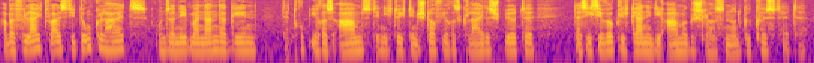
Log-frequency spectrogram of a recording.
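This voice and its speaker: An actor playing a meek, obsessive young kidnapper who narrates a radio play in a restrained, earnest, stiffly polite way. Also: male voice, medium pitch, level tone, moderate pace, fairly bright tone, a little hiss or hum, natural voice. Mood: stiff, confessional. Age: young adult. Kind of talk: radio drama narration and dialogue.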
